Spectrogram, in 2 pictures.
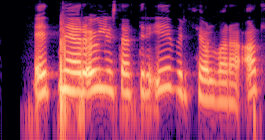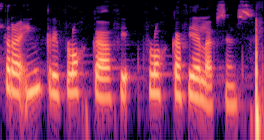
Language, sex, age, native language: Icelandic, female, 30-39, Icelandic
